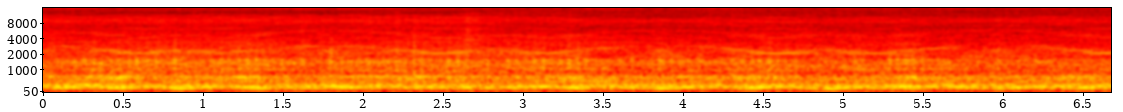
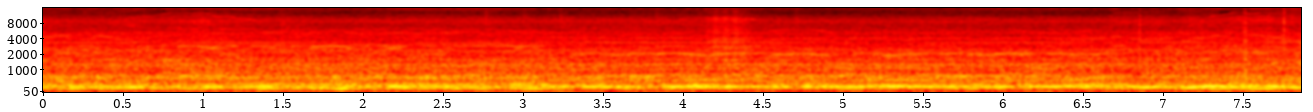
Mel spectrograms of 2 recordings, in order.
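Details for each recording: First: Flux 3D printer stepper motors: constant high whine with shifting tones as they move, ringing through the frame via rigid mounts; damper modification decoupling motors from brackets makes the sound less high-pitched. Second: Flux 3D printer after fitting stepper motor vibration dampers that mechanically detach motors from brackets: soft even whirring with gently rising and falling motor tones, no harsh high whine; quieter, less high-pitched running.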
